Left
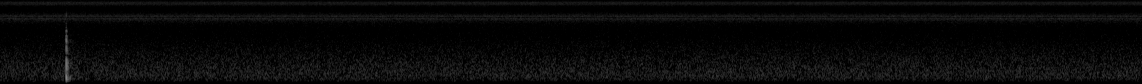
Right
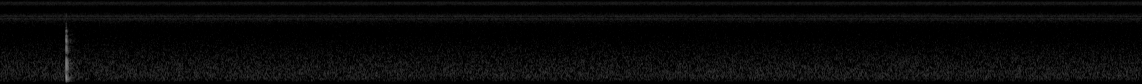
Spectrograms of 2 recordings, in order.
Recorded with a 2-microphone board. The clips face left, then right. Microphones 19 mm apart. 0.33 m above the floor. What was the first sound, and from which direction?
Tapping, 15° right (ahead or behind).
